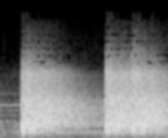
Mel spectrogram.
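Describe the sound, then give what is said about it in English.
Gunshots fired through a jail cell window: two loud, harsh blasts, each with a long rumbling tail, the second about a second after the first. “He fired.”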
